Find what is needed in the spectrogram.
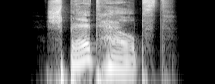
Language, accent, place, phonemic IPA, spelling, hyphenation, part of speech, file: German, Germany, Berlin, /ˈʃpɛːtˌhɛʁpst/, Spätherbst, Spät‧herbst, noun, De-Spätherbst.ogg
- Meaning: late autumn, late fall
